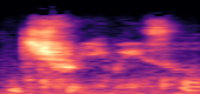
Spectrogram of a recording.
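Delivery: barely audible, eerie whisper; whispered curse. Acted. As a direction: whisper it like a hex. Imitating the whispered Thinner curse.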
